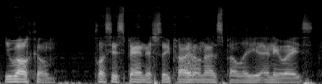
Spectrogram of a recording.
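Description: A man playing a mafia boss who threatens in a casual, halting, offhand way, in an amateur game role-play. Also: on the low side, little pitch movement, a crowd in the background, close to an everyday voice. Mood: casually taunting. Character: casually menacing male mafia boss hunting his money.

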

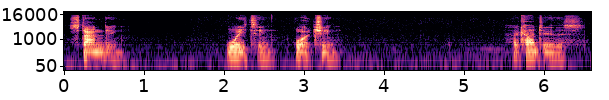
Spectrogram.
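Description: An actor playing a fearful man under hypnosis, speaking in a husky, halting, dazed way. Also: mid-range voice, fairly even intonation, fairly bright tone.

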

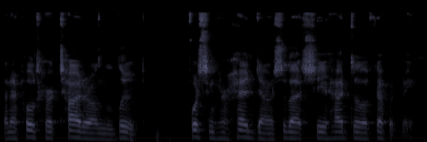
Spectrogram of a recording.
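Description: A man reading a fan story aloud as steady first-person narration, with occasional slips. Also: medium pitch, quick pace. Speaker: fan fiction reader.

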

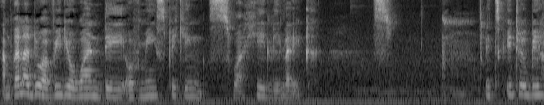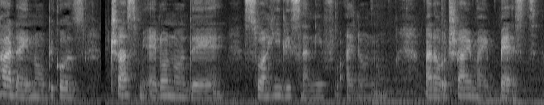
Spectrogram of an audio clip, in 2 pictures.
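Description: A young Kenyan woman with a fairly low voice and a Kenyan accent talks unhurriedly into a phone held at arm's length, faint music behind her in a small room. This YouTuber's casual vlog chat wanders on with many fillers and lively hand gestures.

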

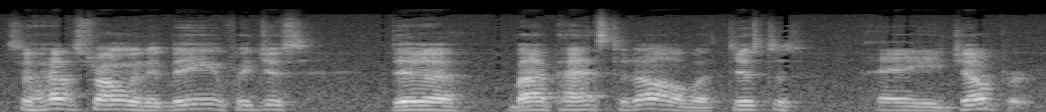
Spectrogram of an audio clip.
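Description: An electronics hobbyist gives an informal hands-on technical demo, halting and thinking aloud. His fairly high voice is a bit bright. The camera's built-in mic catches him in a room of a house, with roomy echo and faint background noise.

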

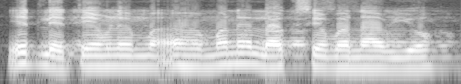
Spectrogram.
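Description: Male narrator doing a frail poisoned husband, quiet and tired, flat delivery, storybook read. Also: mid-range voice, moderate pace, lightly acted. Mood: bitter. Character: weak, poisoned village man, tender.

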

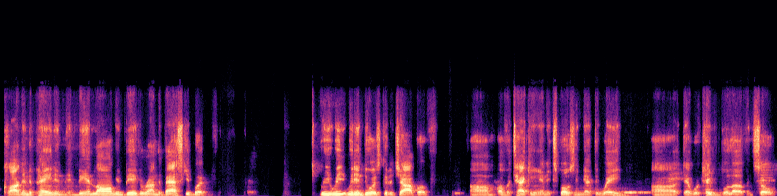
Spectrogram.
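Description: A middle-aged male coach speaks in a low, husky voice. He answers reporters after a game, measured and thoughtful, and he often pauses mid-sentence. He talks into a desk mic in a press room. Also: fairly even intonation. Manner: measured, thoughtful, often pausing to find words. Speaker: head coach. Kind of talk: postgame press conference answers. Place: indoor press room before a sponsor backdrop. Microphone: desk microphone in front of him.

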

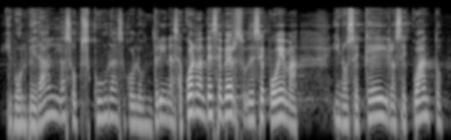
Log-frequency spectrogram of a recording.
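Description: A woman preaching to her church, telling a personal testimony with lively storytelling and dropping into whispers for quoted voices. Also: medium pitch, a little fast. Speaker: church speaker.

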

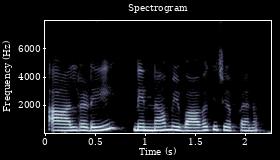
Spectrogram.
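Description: A woman's voice: fairly high pitch, normal speed, lo-fi sound, close to an everyday voice. A woman voicing a cheerful, affectionate young man who jokes with his fiancée. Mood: playful. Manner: playful, lively.

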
